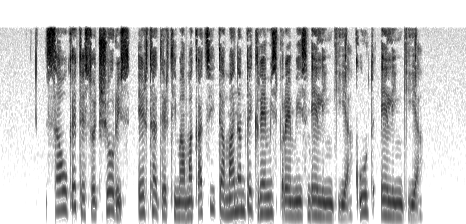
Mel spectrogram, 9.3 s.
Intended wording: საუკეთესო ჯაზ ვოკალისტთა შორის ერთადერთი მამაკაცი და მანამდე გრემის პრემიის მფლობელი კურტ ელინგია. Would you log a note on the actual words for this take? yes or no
yes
